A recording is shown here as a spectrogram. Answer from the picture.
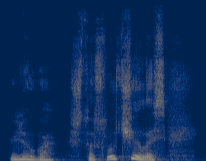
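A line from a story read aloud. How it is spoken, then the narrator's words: Frightened hoarse voice. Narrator (Russian): испуганно сипит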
